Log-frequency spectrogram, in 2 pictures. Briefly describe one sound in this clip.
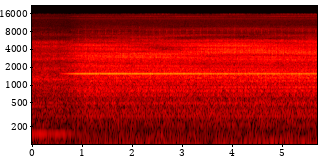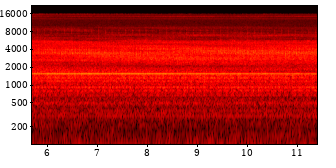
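A model train locomotive rumbles steadily along its track.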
